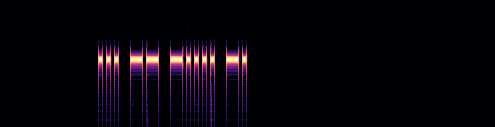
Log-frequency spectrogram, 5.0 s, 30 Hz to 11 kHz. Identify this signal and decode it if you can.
Morse code, heard as a keyed tone, about 32 wpm, 700 Hz. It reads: SM6N
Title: DXCC-100 Call Signs - 4 Characters - Repeated 2x - 30wpm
